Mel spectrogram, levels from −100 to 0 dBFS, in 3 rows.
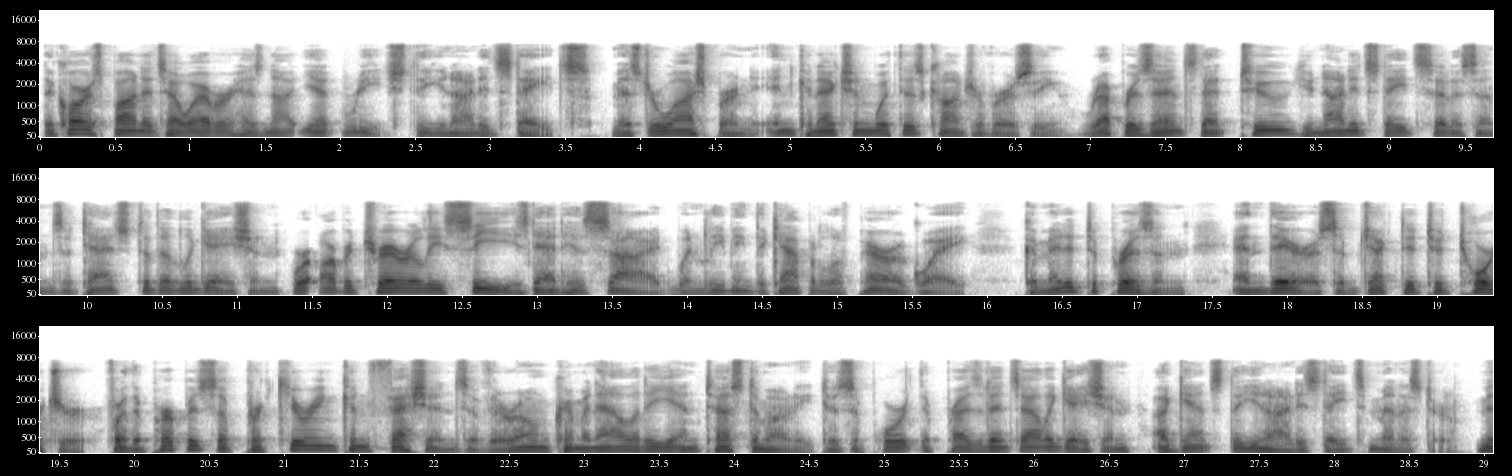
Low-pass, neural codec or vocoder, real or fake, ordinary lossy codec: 7.2 kHz; none; real; Opus, 64 kbps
